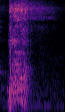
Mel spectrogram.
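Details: One short, harsh cough burst with a throaty edge, then quiet, from a girl who is smoking.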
